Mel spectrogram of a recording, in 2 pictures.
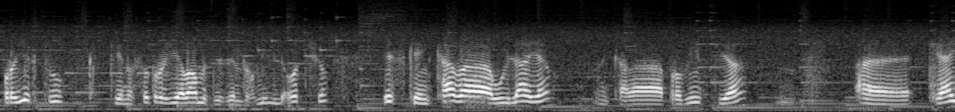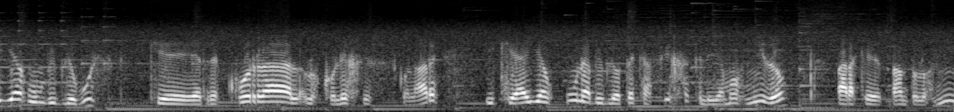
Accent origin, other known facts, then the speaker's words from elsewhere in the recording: Western Sahara; also born or lived in Cuba; hablar del pueblo saharaui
